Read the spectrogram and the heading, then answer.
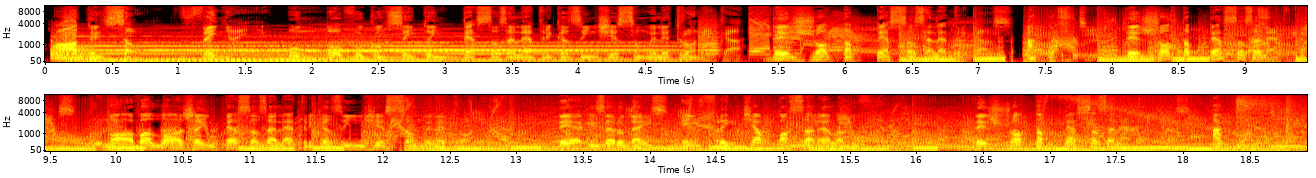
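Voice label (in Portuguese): locução; inpacto expectativa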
